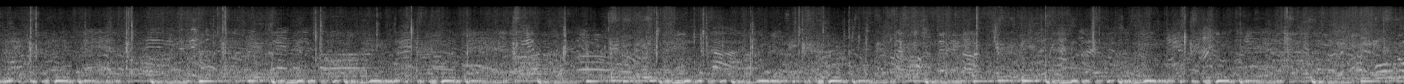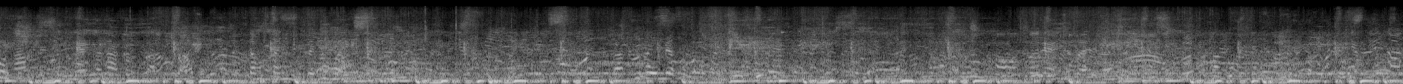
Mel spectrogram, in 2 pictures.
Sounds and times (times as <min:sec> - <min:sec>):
Music: 0:00.0 - 0:28.0
Speech: 0:00.0 - 0:28.0.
